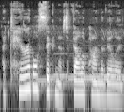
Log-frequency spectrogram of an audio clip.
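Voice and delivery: plain reading voice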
